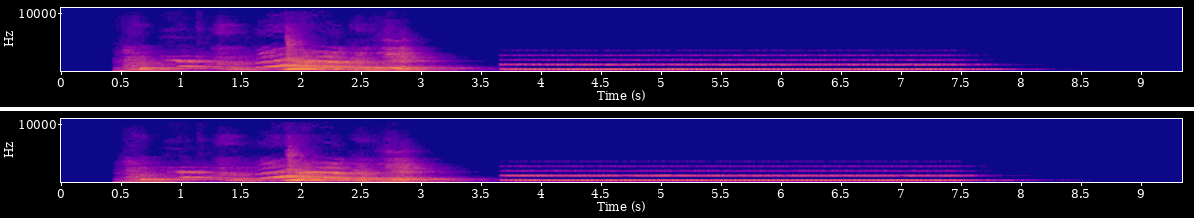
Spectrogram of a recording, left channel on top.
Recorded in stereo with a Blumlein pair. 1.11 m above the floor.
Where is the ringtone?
25° left, 0.7 m.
